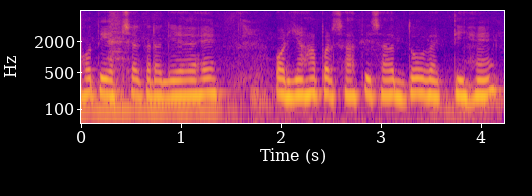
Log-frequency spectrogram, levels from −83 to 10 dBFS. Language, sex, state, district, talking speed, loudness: Hindi, male, Uttar Pradesh, Lucknow, 210 wpm, -12 LUFS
